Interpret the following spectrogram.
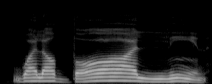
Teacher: I want you to really zoom in on that long ah sound in dhalin. This isn't just your average long vowel.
